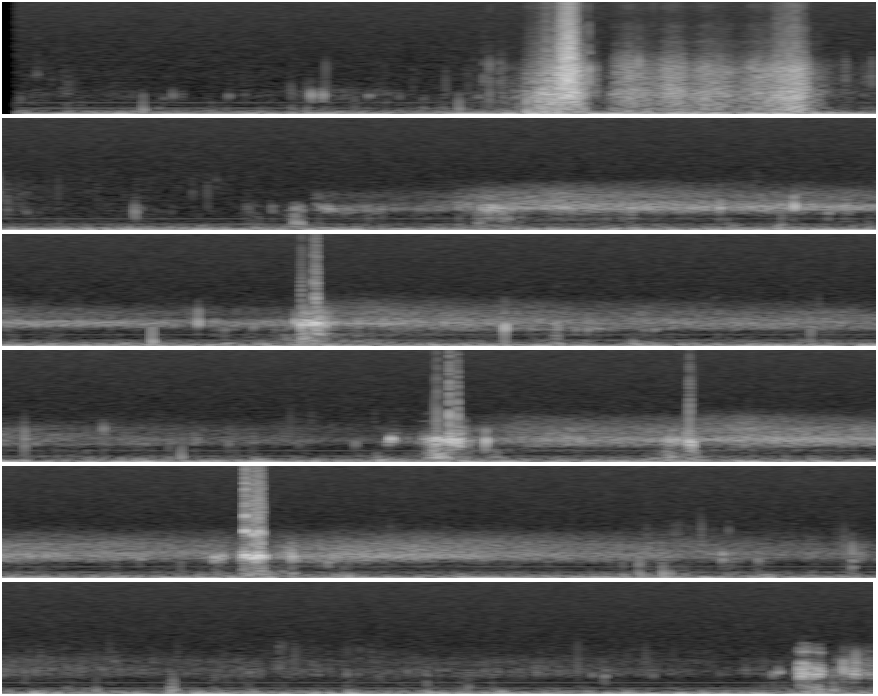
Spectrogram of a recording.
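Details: Stomach gurgling recorded while gulping Diet Pepsi: low gurgling and bubbling bowel sounds with a few sharp clicks and a steady hum.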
